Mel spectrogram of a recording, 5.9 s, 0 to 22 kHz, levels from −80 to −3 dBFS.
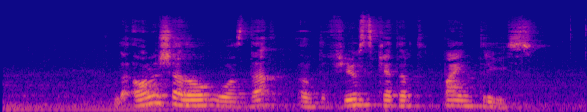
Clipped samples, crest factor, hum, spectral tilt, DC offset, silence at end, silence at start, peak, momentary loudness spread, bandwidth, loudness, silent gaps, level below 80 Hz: under 0.1%; 18 dB; none; -4.5 dB/octave; under 0.1%; 0 s; 0.05 s; -16 dBFS; 24 LU; 14 kHz; -31 LUFS; none; -56 dBFS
